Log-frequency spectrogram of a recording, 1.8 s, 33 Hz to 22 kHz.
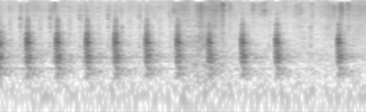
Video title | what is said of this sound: how to ride motorcycle 5 minutes | if you don't hear that click you might be able to loosen up the starter relay by doing that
